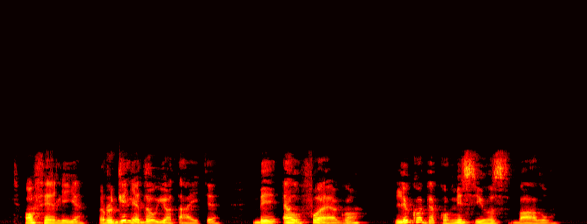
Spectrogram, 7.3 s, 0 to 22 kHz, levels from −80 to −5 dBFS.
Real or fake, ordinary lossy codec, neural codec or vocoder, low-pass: fake; AAC, 32 kbps; codec, 16 kHz, 16 kbps, FreqCodec, larger model; 7.2 kHz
